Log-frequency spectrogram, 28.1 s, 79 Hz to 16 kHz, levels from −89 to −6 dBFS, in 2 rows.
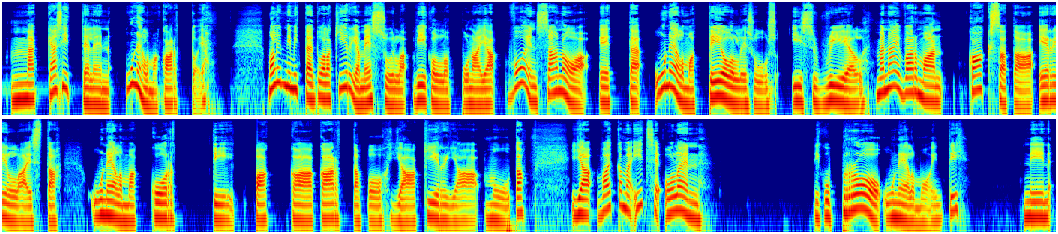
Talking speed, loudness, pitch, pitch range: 75 wpm, -18 LUFS, 150 Hz, 135-185 Hz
